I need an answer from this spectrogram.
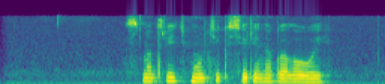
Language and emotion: Russian, neutral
